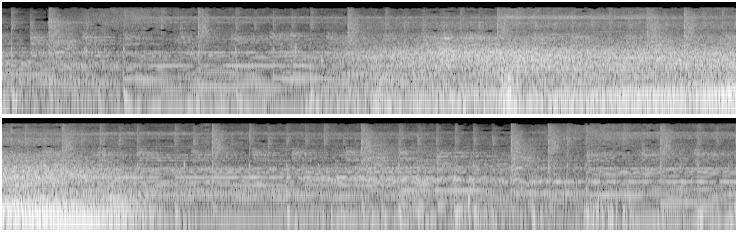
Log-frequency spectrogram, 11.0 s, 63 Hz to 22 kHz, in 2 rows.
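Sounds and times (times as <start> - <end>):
background music: 0.0 - 11.0
motor vehicle passing: 2.2 - 6.9.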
